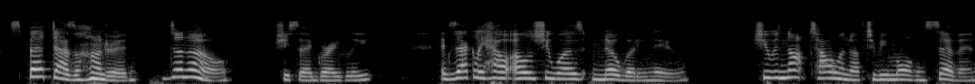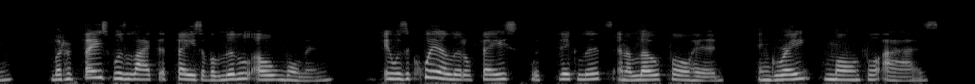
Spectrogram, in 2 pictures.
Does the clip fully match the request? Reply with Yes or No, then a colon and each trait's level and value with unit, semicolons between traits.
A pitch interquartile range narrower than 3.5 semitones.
No: average, 4.3 semitones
